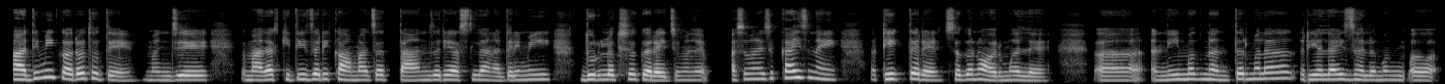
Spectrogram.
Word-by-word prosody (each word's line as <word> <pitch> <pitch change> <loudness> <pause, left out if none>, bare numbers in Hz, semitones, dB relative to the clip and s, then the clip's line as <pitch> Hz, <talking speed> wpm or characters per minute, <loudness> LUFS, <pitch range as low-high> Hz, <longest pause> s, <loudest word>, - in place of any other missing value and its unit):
आधी 230 +4 +6
मी 330 +2 +3
करत 260 -2 +3
होते, 220 -7 -1 0.3
म्हणजे 210 +1 0 0.4
मला 205 +1 +4
किती 235 +1 -3
जरी 240 +1 +3
कामाचा 210 -1 +1 0.2
ताण 200 +1 0
जरी 220 +1 -1
असला 215 0 +1
ना 185 - -4
तरी 205 +1 -1
मी 225 +2 -3 0.4
दुर्लक्ष 225 +1 +2
करायचे. 195 -3 +4
मला 200 0 -6 0.3
असं 215 +4 -1
म्हणायचं 255 +2 -3
काहीच 315 +1 +5
नाही 250 -7 -2 0.5
ठीक 250 0 +2
तर 255 -3 +6
आहे, 200 -1 +2
सगळं 230 +2 -1
नॉर्मल 200 -3 0
आहे 175 -1 -3 0.5
अ, - - -6 0.5
आणि 210 +3 -2
मग 245 +1 0
नंतर 220 +3 +1
मला 260 +2 0 0.3
रियलाइज 225 0 +2
झालं 210 -3 -1
मग 205 0 -6
अ, 195 -1 0
220 Hz, 155 wpm, -22 LUFS, 205-240 Hz, 0.5 s, आधी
